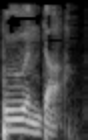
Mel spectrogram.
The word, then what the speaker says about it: Buddha: So a Buddha is someone, this Buddha is a Sanskrit term, and it has two syllables, Bu and Da.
